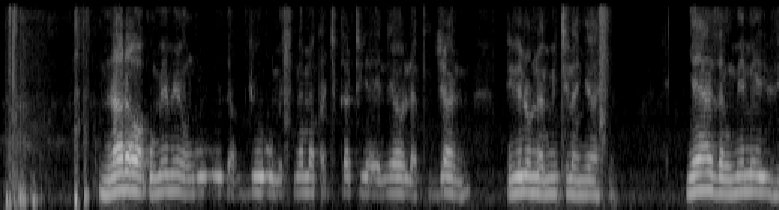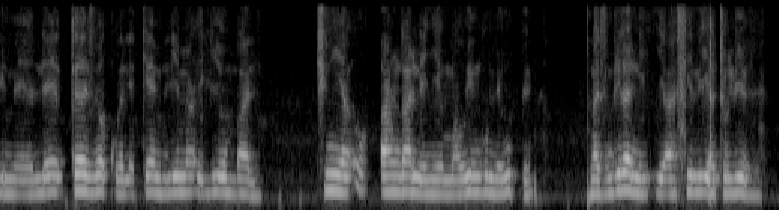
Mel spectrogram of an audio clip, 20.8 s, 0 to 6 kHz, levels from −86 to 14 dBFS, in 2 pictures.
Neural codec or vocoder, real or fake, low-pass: codec, 16 kHz, 2 kbps, FunCodec, trained on Chinese and English, 25 frames a second; fake; 5.4 kHz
